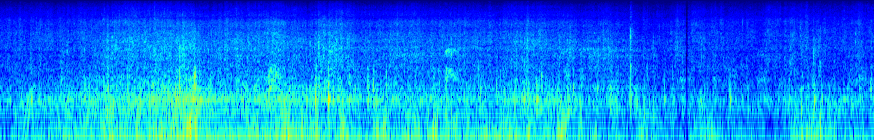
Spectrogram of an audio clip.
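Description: Bicycle tyres roll and crunch over dry leaves on a dirt trail.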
